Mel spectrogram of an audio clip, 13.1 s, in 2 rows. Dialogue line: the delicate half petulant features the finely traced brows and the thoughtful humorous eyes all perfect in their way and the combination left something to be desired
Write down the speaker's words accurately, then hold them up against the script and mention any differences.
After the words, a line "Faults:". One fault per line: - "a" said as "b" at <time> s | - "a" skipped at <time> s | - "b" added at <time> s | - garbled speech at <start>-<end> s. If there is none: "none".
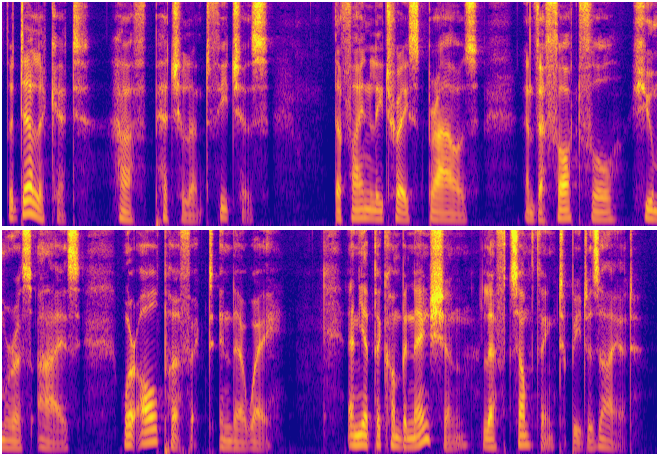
the delicate half petulant features the finely traced brows and the thoughtful humorous eyes were all perfect in their way and yet the combination left something to be desired
Faults:
- "were" added at 7.7 s
- "yet" added at 10.1 s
